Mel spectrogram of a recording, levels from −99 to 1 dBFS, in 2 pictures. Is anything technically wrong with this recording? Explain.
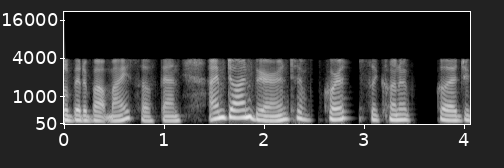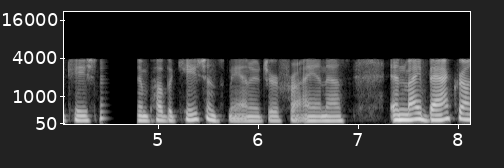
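Yes, there are several delivery problems, all of the kind you get when packets arrive unevenly on a call. Around them, the sound has that narrowband telephone quality, with nothing above 4 kHz, which fits G.711-style coding.

From 1.98 to 2.97 s there's a run of repeated stalls (stutter). Packets kept turning up late, so the jitter buffer drained about sixteen times in under a second. Each time, the receiver padded by carrying the last sound forward, adding 370 ms in total, with the longest hold at 153 ms. That's over a third of the stretch, so the speech drags and stutters, though nothing is actually lost.

Right after, from 3.37 to 3.41 s, there's a short stall from a late packet. One packet missed its slot and the receiver stretched the previous sound by 22 ms until it showed up, then picked up exactly where it left off. You hear a sound held just a touch too long, maybe with a faint buzz or dip.

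Then there are two call audio freezes, at 3.48 to 3.75 s and at 4.43 to 4.81 s. Packets were most likely held up in transit long enough to empty the buffer completely. Each time, the last sound continues briefly and fades, then there's dead air, about 220 ms in the first and 270 ms in the second. The speech then resumes from the same point, so 250 ms and 364 ms of gap get inserted into the flow.

Finally, from 5.52 to 6.17 s, there's a jitter buffer slow-down. To rebuild its reserve, the receiver repeated single pitch periods and small slices of pause over and over, adding 92 ms. That section plays at about 87% speed with the pitch unchanged, so sounds come out drawn out, maybe with a slight warble.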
